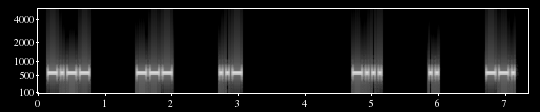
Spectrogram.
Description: Morse code, heard as a keyed tone, about 25 wpm, spaced as for 10 wpm, 600 Hz. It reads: YOU BIG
